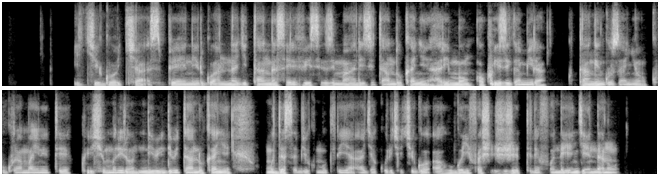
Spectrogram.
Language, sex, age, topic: Kinyarwanda, male, 25-35, finance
